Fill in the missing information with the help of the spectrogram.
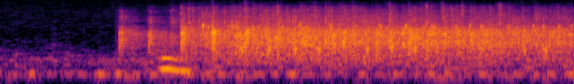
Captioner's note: audience applauding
